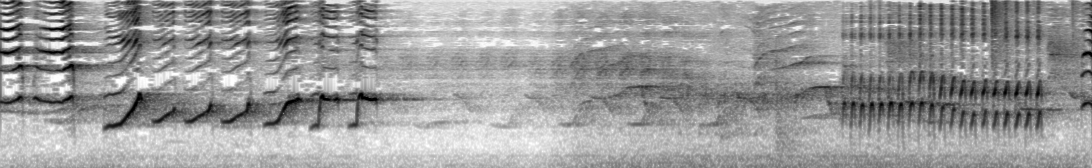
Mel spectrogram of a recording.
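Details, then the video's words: Masked laughingthrush, local name poksay hongkong, from a pancingan lure recording: a rapid string of short whistled upslurs, a pause, then murmuring and a fast trilled rattle of repeated notes near the end over a background hum. "Pancingan Poksay Hongkong"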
